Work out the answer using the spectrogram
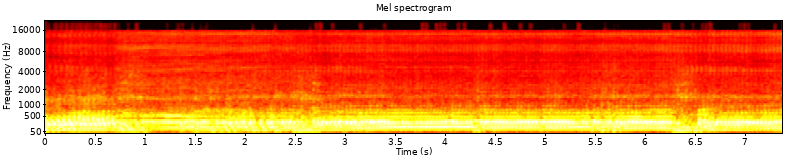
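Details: Yamaha TTR230 single, first run after carburetor float repair: runs unevenly with irregular pops and spits over idle; owner suspected an exhaust leak, but a hole in the intake boot was letting in extra air.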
